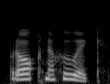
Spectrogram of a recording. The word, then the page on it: brog na chuthaig: gaelic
